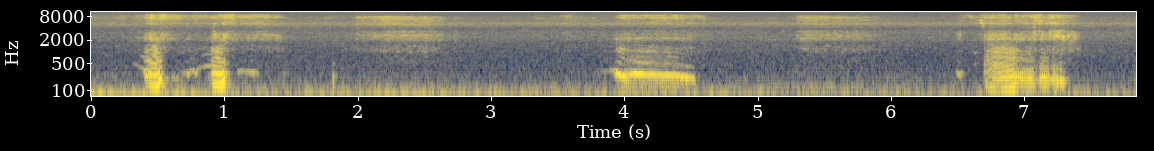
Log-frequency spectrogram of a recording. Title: Luna snoring during nap time.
